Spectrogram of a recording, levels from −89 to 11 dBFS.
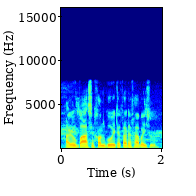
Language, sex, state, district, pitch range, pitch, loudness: Assamese, male, Assam, Kamrup Metropolitan, 115-140 Hz, 130 Hz, -18 LUFS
